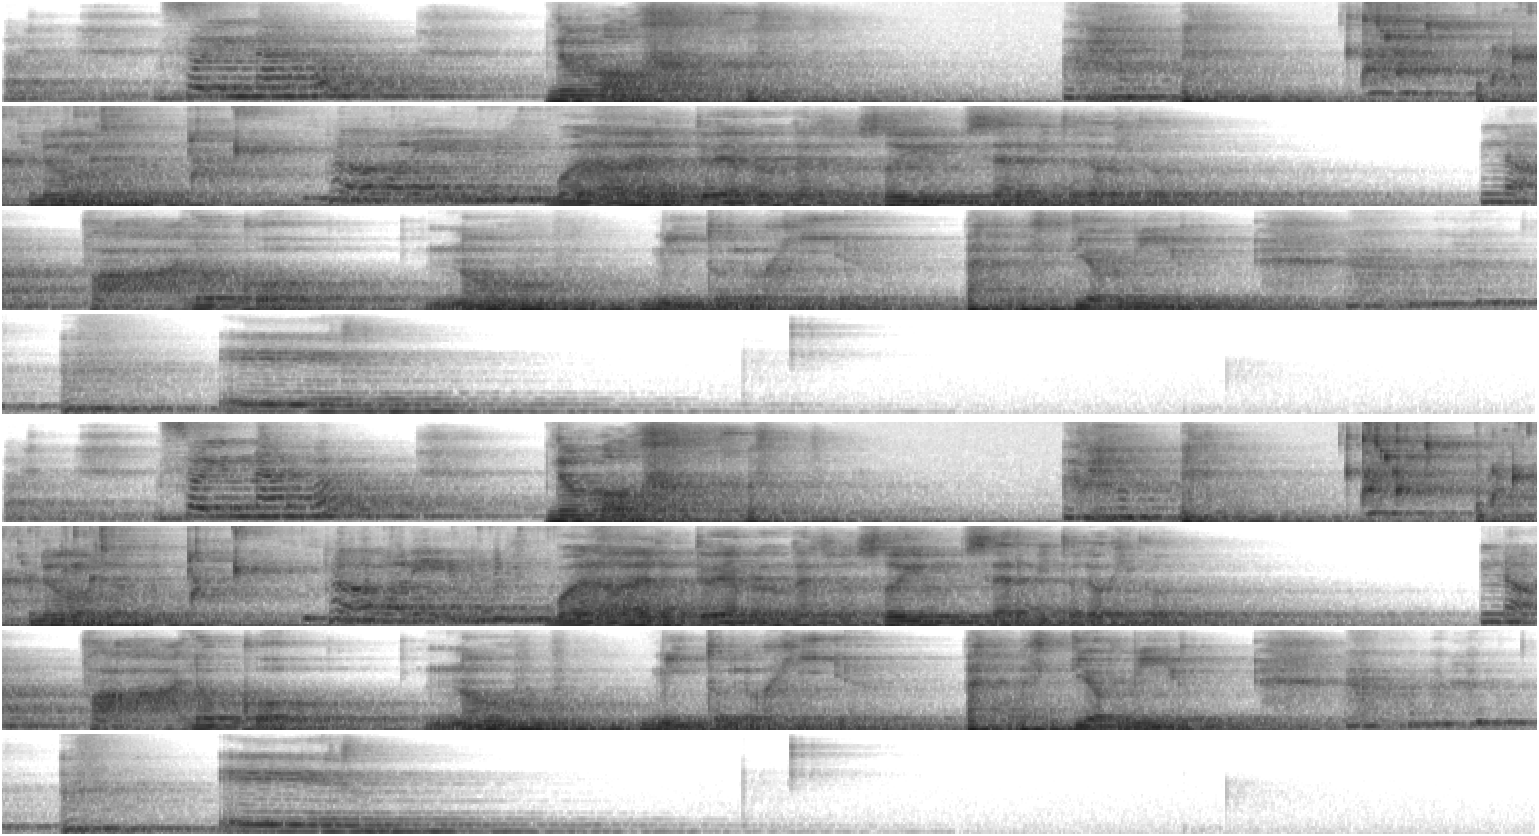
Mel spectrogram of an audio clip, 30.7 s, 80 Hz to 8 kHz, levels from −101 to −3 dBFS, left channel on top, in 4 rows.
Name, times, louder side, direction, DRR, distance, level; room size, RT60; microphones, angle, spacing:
voice 1, 0.7-1.8 5.3-5.8 6.8-7.2 7.9-8.3 9.2-10.7 15.1-15.5 17.9-18.0 22.1-22.8 23.3-23.6 24.1-25.0, right 1 dB, 80° right, 0 dB, 2.1 m, -30 dB
voice 2, 2.7-3.9 5.4-6.0 7.5-8.5 10.4-13.5 15.7-16.9 17.5-18.2 18.5-19.7 20.2-21.3 21.6-22.0, right 1 dB, 20° right, 1 dB, 0.9 m, -24 dB
sound 1, 4.1-10.9, right 3 dB, 40° right, 1.4 m, -32 dB
14.5 x 5.4 x 8.8 m, 2.3 s
head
